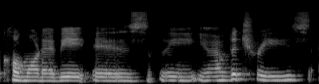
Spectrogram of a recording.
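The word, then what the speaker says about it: 木漏れ日: Takuma, the word, and if please help me if I say it wrong, komorebi. – Yes.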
